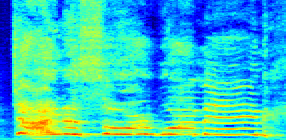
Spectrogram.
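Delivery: high, loud, slow shout after an unvoiced gasp; gasp, then cry it out in awe; amazed gasp and shout. Heroine watches the woman change, gasp then high awed shout.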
